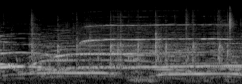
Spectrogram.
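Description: A bistro crowd at a rock concert cheers and claps, sustained whoops and voices over scattered applause, with ringing tones from the stage lingering underneath.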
